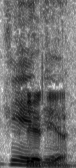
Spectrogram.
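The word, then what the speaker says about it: Fyedka: Fiedia. Fiedka yazılıyor ama evet, Fiedia okunuyor.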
